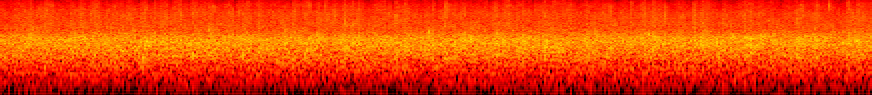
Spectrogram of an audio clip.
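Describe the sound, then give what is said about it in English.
Sustained, dense applause from a large crowd, the orchestra on its feet applauding pianist Sunuk Kim along with the audience while conductor Kirill Karabits claps on his podium; a steady roar of overlapping claps that holds at an even level throughout with no voices. “Conductor Kirill Karabits is waving his baton in the air and clapping, as conductors do, on his podium, and the orchestra applauding Sunuk Kim as well and coming to their feet.”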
